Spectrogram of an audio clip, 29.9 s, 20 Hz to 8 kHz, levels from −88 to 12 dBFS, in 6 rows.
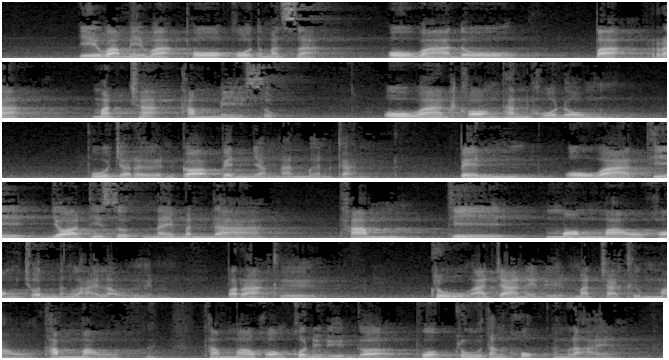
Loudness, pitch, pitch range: -21 LUFS, 105 Hz, 100-120 Hz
